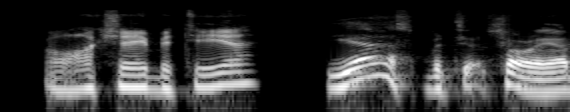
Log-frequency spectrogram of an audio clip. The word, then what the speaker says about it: Bhatia: The left-handed guy, Bahia? Oh, Akshay Bhatia? Yes, but sorry, I mispronounced his name.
